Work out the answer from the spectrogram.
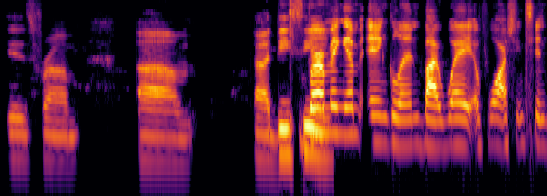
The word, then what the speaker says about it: Birmingham: of stuff you can't come over here saying Birmingham okay it's not Alabama it's not Alabama okay it's Birmingham yeah all right and then from here and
